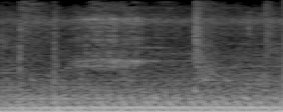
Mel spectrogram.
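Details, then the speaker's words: Mazda Miata small four-cylinder after cylinder head replacement, jump-started: steady, even low hum at idle with no lumpy tractor-like beat; sounds normal. "right sounds good to me it sounds normal"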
